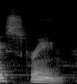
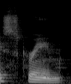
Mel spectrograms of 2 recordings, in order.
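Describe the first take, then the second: Both takes have the same delivery.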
